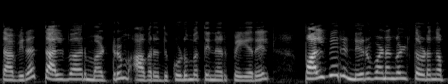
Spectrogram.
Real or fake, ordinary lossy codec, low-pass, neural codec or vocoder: real; none; none; none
